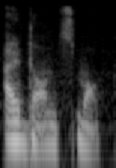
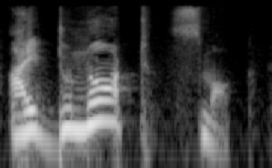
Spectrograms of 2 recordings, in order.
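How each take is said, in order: First: It is said lightly, with little stress. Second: It is said with strong emphasis.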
